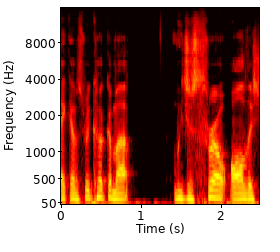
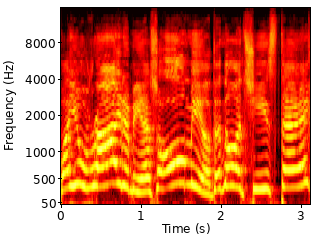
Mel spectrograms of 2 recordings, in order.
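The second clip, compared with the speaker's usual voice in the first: very high-pitched, shrill, loud mom voice; 6 dB louder than usual. Retelling his friend's mom coming downstairs, imitating his mom. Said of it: "I'm doing an impersonation of her".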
